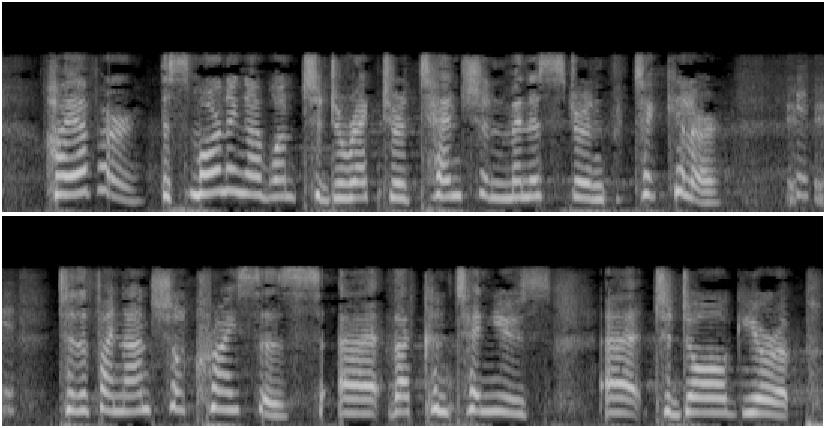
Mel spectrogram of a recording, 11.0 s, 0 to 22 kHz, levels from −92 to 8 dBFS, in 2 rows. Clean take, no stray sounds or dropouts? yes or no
no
